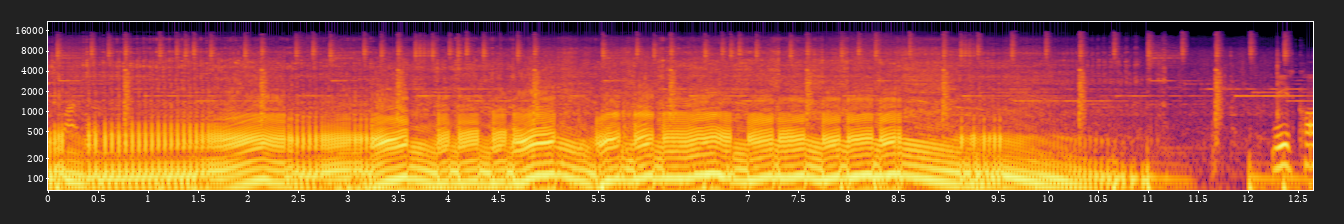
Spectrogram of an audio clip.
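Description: Honda CRF50 pit bike's small four-stroke single-cylinder engine running while riding, its pitch rising and falling again and again with the throttle. Near the end the engine eases off and the sound drops away.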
